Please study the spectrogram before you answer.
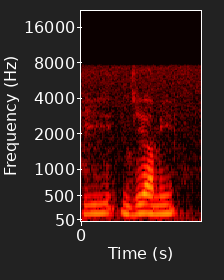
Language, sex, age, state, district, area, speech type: Marathi, male, 30-45, Maharashtra, Hingoli, urban, spontaneous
